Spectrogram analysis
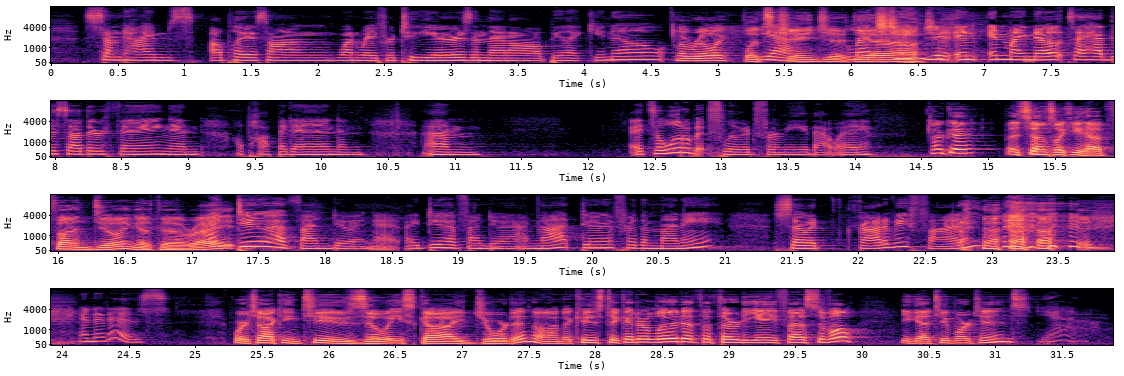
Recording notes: from the 2019 30A Songwriters Festival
